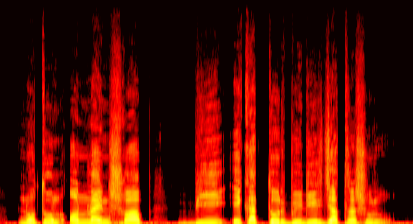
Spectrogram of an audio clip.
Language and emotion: Bengali, neutral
